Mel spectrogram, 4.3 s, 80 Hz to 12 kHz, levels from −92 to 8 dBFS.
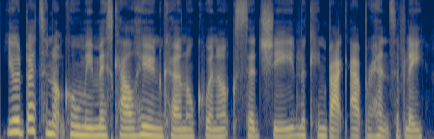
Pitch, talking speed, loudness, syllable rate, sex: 185 Hz, 205 wpm, -21 LUFS, 6.4 syllables/s, female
